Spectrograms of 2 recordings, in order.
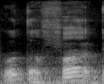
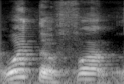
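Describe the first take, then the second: First: Higher, hushed disbelief; stunned. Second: Much higher, louder incredulous yell; outraged disbelief. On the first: Watching the leaked video, a higher, softer stunned what the fuck. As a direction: mutter it in stunned shock. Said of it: "I'm like". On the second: Reacting to the leaked video, a high, loud shocked yell. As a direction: blurt What the fuck in shock. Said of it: "I was just like". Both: Retold or imitated.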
